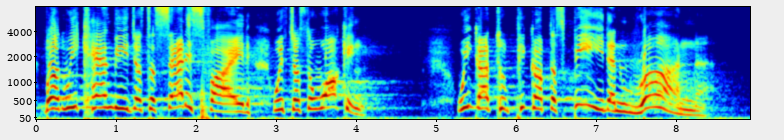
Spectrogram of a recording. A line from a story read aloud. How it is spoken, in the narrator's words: And the preacher raised his voice a little more, saying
